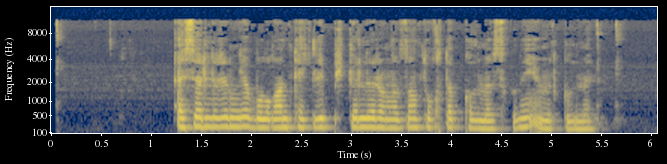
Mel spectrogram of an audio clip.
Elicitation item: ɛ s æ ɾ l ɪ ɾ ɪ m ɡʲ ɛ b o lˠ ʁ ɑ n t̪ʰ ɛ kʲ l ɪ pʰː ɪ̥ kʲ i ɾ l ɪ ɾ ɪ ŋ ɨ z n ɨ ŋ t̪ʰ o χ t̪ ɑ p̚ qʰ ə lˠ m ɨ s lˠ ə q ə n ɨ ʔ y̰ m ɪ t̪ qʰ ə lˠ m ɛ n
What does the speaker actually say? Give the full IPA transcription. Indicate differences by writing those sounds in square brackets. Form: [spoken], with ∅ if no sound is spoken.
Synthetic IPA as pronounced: ɛ s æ ɾ l ɪ ɾ ɪ m ɡʲ ɛ b o lˠ ʁ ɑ n t̪ʰ ɛ kʲ l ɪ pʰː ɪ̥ kʲ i ɾ l ɪ ɾ ɪ ŋ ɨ z n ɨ ŋ t̪ʰ o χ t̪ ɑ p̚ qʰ ə lˠ m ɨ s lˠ ə q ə n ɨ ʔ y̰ m ɪ t̪ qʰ ə lˠ m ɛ n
